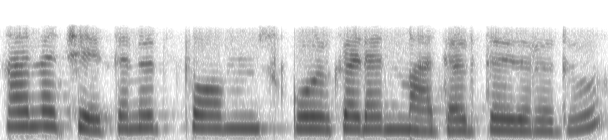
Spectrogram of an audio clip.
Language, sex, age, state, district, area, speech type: Kannada, female, 18-30, Karnataka, Gulbarga, urban, conversation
